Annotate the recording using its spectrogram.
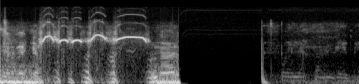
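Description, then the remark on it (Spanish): A loud, shrill human whistle warbles up and down for about a second over a rumbling background, then cuts off abruptly into near silence before faint sounds return. “Festejando aquí el chiflido.”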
